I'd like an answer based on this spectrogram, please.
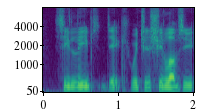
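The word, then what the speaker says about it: Sie liebt dich: Germany and it was I think it's pronounced she leaped dick which is she loves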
